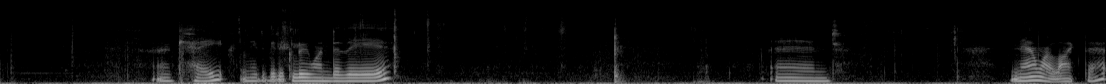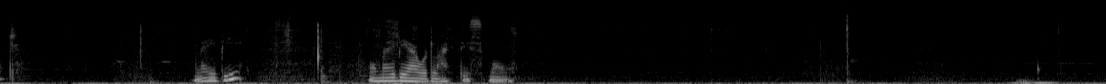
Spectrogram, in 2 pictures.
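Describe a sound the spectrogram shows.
Paper rustles softly as it is handled.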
